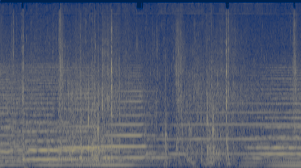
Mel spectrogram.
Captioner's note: oars splash in water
